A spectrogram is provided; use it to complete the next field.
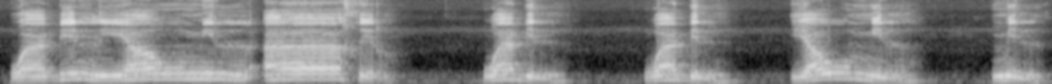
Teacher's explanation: Ah dalam lam ini tidak ada angin atau hamas. · la ini kebiasaannya memang akan dibaca secara jahar, tidak ada angin di sini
